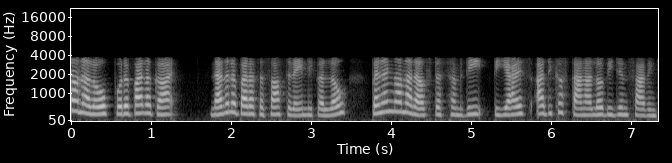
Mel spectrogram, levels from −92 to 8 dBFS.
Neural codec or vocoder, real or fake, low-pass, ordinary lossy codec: codec, 16 kHz, 0.2 kbps, FocalCodec; fake; 3.6 kHz; none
